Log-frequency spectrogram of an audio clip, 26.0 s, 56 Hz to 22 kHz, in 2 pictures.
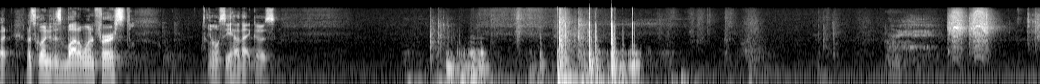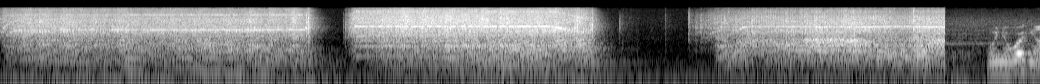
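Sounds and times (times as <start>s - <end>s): drill sanding metal: 11.9s - 20.4s, 21.7s - 24.8s.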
